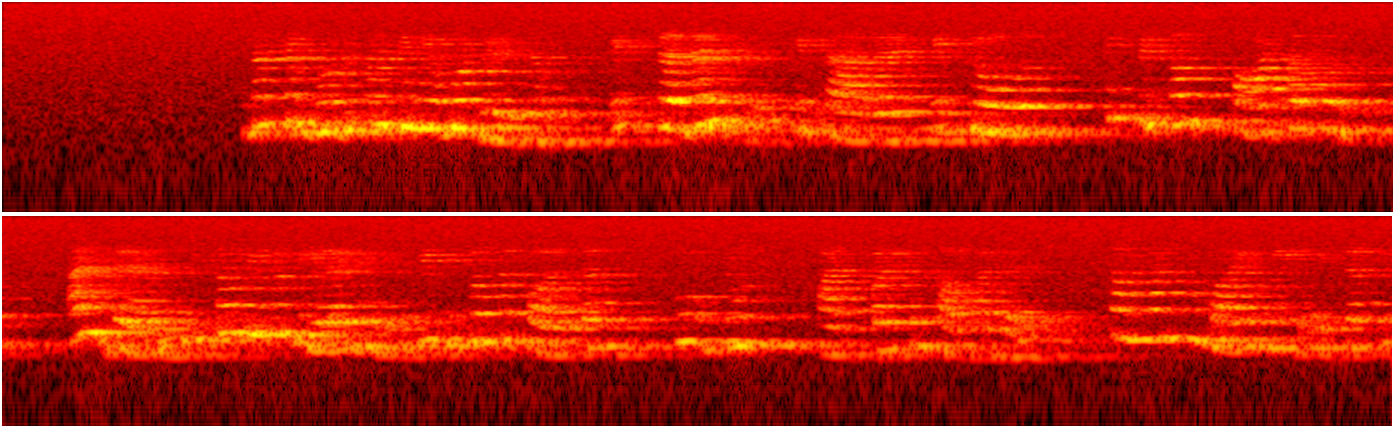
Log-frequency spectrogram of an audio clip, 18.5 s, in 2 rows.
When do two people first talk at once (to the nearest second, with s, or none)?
none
